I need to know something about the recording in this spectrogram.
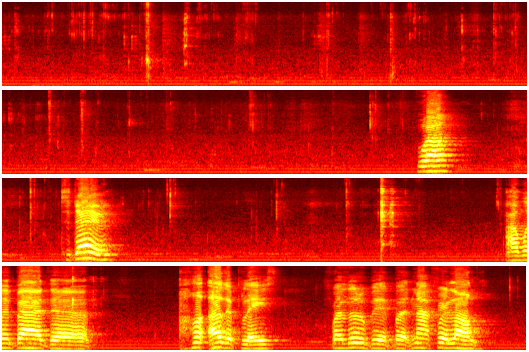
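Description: An elderly woman chews food with her mouth open.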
